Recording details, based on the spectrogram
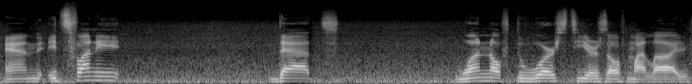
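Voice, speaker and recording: Noticeable background noise runs under the recording. A man with a non-native accent speaks at a very slow pace, with ordinary pitch variation. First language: not English. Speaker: content creator. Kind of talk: casual vlog talk to camera. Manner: halting, with fillers and restarts; calm, relaxed.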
